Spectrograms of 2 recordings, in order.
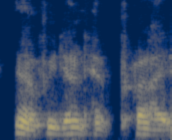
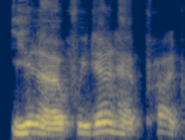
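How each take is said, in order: First: Softer and faster, dropping back; softer, quicker repeat. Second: Louder, rallying emphasis on pride; emphatic. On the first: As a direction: let it fall away quickly. Repeats rallying line, softer. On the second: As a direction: drive the point home. Repeats rallying line. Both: Acted.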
